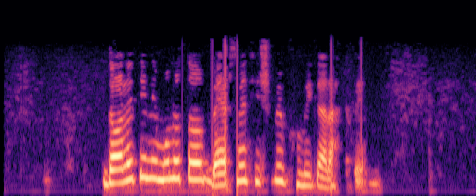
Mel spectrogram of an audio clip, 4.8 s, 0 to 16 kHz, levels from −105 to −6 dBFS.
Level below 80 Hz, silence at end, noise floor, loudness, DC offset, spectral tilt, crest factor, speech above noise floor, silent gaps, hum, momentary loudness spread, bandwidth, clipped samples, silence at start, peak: -58 dBFS; 0.95 s; -61 dBFS; -17 LUFS; under 0.1%; -7.5 dB/octave; 16 dB; 45 dB; none; none; 15 LU; 7.2 kHz; under 0.1%; 1.05 s; -2 dBFS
